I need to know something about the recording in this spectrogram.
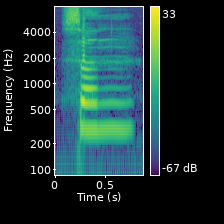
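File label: "sen", Mandarin Chinese, first tone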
